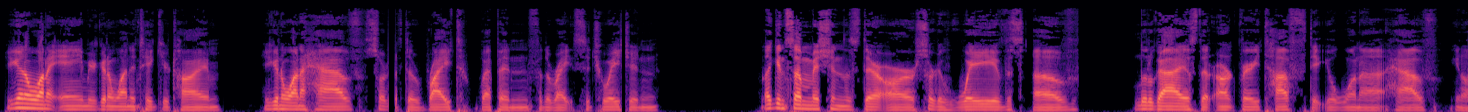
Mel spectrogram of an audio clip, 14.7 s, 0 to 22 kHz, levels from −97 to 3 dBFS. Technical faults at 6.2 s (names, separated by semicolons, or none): Bluetooth stall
